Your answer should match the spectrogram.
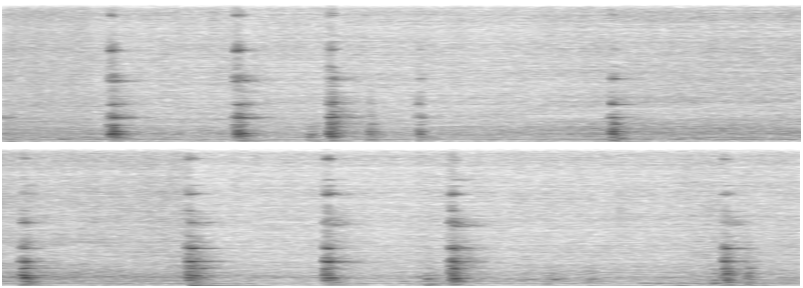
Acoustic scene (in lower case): kitchen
